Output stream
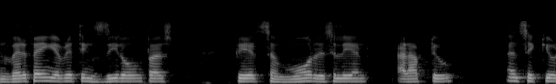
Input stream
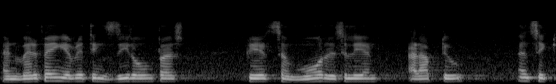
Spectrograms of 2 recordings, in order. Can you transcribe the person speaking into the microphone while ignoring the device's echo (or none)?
none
